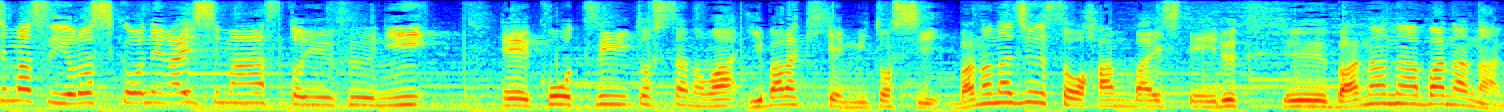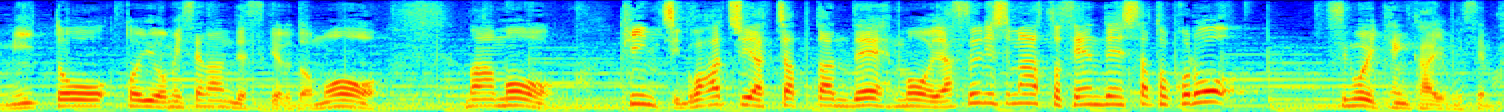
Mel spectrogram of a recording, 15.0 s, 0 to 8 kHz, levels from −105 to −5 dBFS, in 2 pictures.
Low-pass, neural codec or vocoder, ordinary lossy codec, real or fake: none; none; none; real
